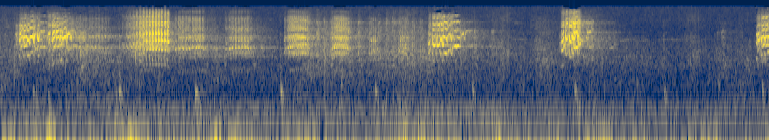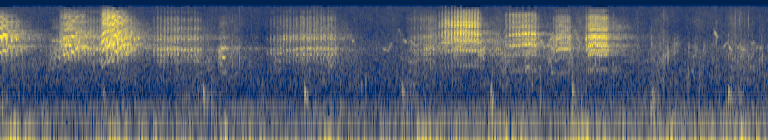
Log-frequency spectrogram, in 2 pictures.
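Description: Birds squawking in short, irregular calls, over faint, even footsteps about two a second and a steady low rumble.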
